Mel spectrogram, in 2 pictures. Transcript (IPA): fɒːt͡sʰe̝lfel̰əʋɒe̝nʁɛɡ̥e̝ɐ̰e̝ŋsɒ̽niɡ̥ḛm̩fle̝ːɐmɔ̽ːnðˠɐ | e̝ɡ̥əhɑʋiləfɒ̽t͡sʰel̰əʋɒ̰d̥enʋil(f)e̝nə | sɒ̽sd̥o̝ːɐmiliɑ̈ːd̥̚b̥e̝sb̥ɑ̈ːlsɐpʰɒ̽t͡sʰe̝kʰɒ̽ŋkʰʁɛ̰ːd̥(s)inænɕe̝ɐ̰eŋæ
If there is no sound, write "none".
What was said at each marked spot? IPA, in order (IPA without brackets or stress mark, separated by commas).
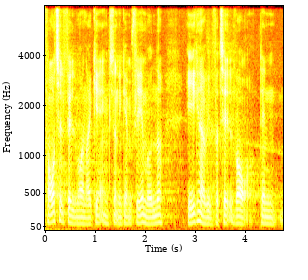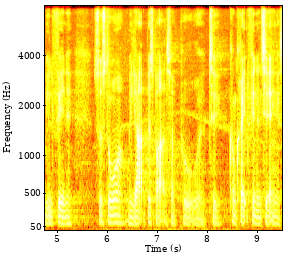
f, f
